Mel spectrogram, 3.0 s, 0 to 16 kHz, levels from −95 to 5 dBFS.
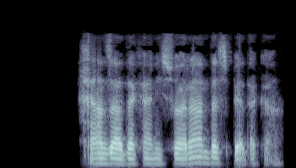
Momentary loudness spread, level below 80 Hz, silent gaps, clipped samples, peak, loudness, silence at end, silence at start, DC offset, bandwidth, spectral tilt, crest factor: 10 LU; -58 dBFS; none; under 0.1%; -2 dBFS; -19 LUFS; 0.15 s; 0.8 s; under 0.1%; 7.8 kHz; -5 dB/octave; 18 dB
